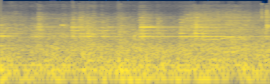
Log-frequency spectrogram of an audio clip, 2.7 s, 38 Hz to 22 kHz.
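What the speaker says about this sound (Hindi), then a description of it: "2 मिनट रुकने के बाद सनामा रेलवे स्टेशन से डिपार्ट कर रही है 128 डाउन मेहर एक्सप्रेस" A Pakistan Railways passenger express, the 128 Down Mehar Express, pulls out of Sanama station, its steady rolling rumble and wheel clatter loud and continuous throughout, with faint higher squeals riding over the low roar.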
